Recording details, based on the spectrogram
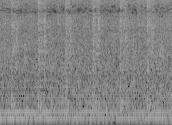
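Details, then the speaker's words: Whirlpool Super Capacity Plus top-load washer in the agitation phase of its cycle: a low, steady motor hum with soft rhythmic sloshing. It is agitating normally. "can hear it agitating real good."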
